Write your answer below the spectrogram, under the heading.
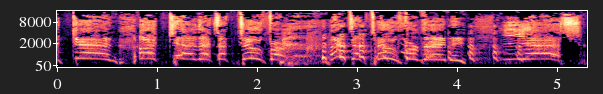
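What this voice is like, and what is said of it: Breathless excited shouting. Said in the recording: “He's out of breath.”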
